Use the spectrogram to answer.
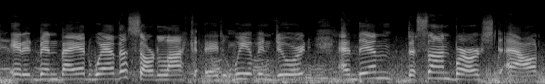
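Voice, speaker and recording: With music in the background and audible room echo, a woman speaks at a fairly slow pace. Her pitch is fairly high, with ordinary variation. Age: 70s. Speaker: political commentator. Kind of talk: live broadcast commentary.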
